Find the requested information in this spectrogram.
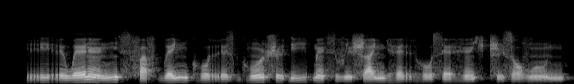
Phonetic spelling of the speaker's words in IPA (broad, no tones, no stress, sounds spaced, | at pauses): r i r ɘ w ɛ ɾ ɛ̃ ŋ ĩ s f a f b ɛ ɲ ɡʱ o r ɘ z ɡʱ õ ʂ ɨ ɗ i ɓ ɛ̃ s v i ʂ a ɲ ɦ ɛ r ɦ o s ɛ ɦ ɛ̃ ç ʈ͡ʂ ɨ z ɔ v õ ɲ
